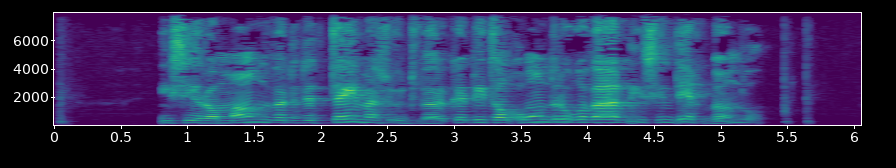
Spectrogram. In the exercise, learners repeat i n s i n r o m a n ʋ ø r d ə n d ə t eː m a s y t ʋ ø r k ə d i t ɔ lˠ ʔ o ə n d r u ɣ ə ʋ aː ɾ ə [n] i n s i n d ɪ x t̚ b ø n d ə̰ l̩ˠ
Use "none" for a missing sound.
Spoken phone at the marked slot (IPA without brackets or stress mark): n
